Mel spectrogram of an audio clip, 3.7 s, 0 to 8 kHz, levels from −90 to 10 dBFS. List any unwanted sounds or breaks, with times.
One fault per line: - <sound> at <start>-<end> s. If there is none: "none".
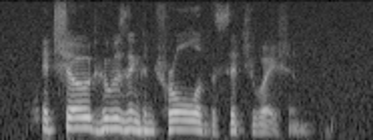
none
